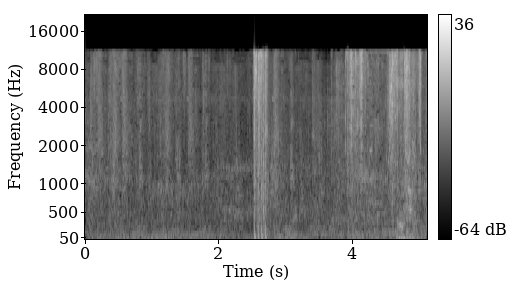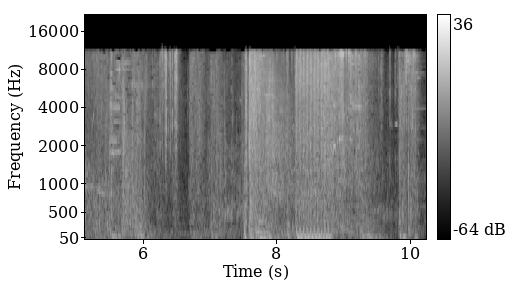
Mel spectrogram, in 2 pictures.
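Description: Wooden building pieces clack into place in quick bursts.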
